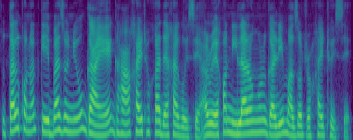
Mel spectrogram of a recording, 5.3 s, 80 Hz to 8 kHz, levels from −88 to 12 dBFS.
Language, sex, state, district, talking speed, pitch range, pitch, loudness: Assamese, female, Assam, Sonitpur, 180 wpm, 205-260 Hz, 235 Hz, -14 LUFS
